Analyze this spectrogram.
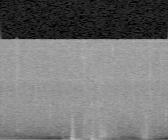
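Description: A car door opens with a thud.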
